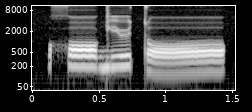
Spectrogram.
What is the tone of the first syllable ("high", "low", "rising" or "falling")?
high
